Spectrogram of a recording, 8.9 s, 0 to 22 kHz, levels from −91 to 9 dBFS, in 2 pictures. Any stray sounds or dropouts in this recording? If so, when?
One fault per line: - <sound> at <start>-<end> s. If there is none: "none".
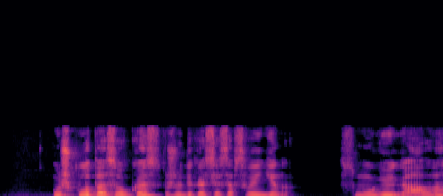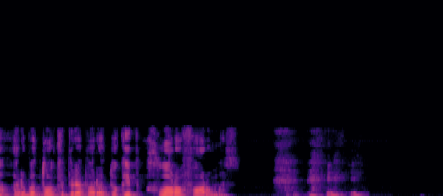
- laugh at 7.2-8.1 s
